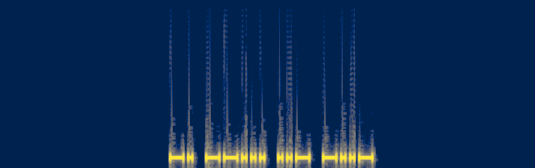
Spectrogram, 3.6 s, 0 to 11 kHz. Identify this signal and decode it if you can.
Morse code, heard as a keyed tone, about 40 wpm, 700 Hz. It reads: N7UX
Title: USA Call Signs - 4 Characters - 4x Character Spacing - 40wpm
